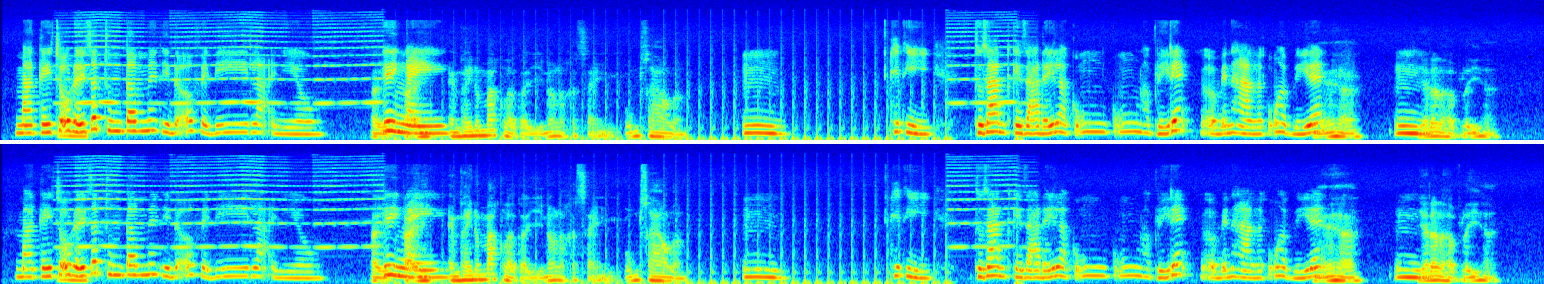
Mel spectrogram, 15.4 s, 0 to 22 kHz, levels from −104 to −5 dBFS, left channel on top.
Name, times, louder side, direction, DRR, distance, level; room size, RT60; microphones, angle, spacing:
voice 1, 0.1-3.2 3.8-4.5 7.4-7.9 8.9-9.3 9.7-13.3 13.9-14.3 14.7-14.8, left 3 dB, 85° left, 0.8 m, -29 dB
sound 1, 0.5-10.4, left 2 dB, 5° left, 1.2 m, -45 dB
voice 2, 3.7-6.9 13.1-13.6 14.2-15.0, right 1 dB, 40° right, 0.9 m, -32 dB
3.7 x 3.1 x 3.0 m
head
